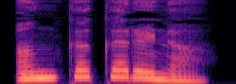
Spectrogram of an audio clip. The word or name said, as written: ಅಂಕಕರಣ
